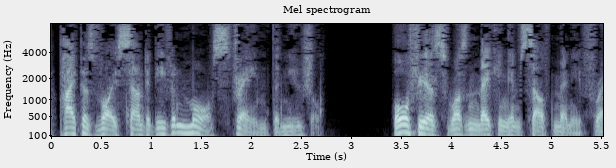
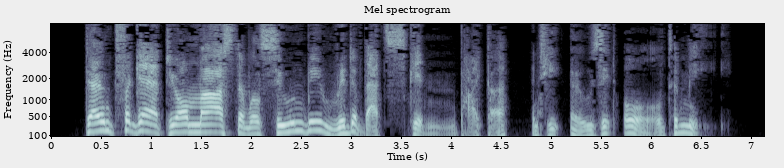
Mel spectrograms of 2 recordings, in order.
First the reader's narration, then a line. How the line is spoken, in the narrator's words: he replied in a supercilious tone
